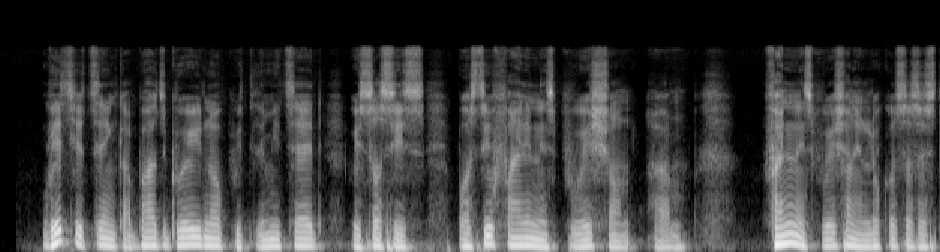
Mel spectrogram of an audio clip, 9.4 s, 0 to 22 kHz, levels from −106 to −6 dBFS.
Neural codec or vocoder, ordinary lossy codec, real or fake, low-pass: none; none; real; 9.9 kHz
